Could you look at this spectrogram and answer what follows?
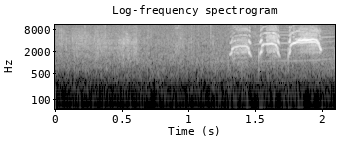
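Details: Osprey at nest 4 on 12 July 2022, lunchtime fish delivery: after a quiet start, a run of four sharp, arched whistled notes, the last one longer and slurred.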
